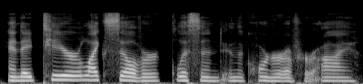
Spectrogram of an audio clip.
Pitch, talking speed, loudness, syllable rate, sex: 175 Hz, 200 wpm, -17 LUFS, 4.8 syllables/s, female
